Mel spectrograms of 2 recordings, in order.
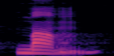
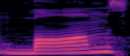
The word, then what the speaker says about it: mum: But here, mum, It's more of an unstressed mum. Mum's the word. So don't say mom's the word.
